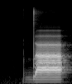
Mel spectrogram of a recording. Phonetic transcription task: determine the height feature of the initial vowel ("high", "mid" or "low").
low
